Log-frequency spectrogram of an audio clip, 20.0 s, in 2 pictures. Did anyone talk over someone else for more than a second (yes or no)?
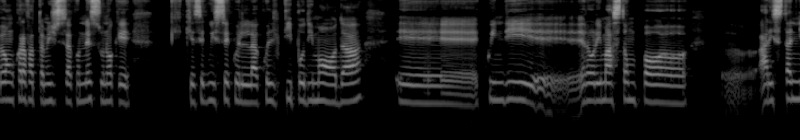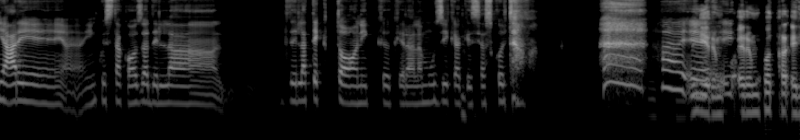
yes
